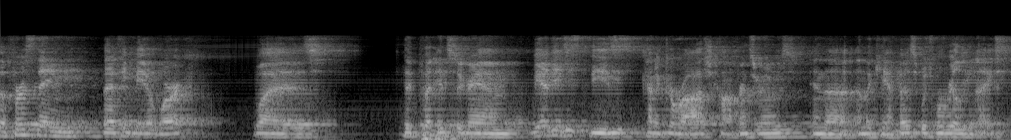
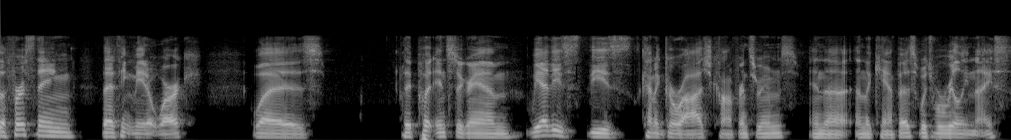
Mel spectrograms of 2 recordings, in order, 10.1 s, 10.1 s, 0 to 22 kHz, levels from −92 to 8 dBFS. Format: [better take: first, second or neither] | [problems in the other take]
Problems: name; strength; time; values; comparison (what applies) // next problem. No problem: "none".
second | noise reduction (neural separator model SepFormer DNS4)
